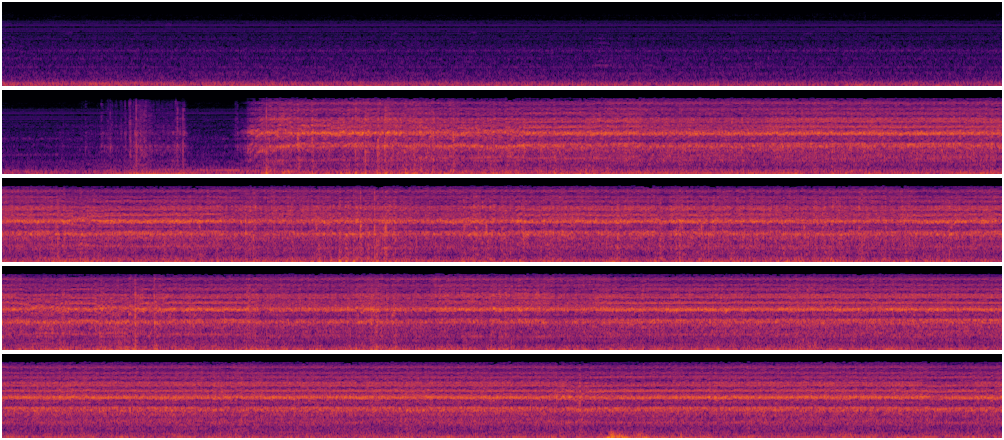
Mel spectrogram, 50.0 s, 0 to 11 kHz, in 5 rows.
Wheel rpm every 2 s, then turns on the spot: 0, 0, 0, 0, 0, 0, 100, 160, 160, 160, 160, 160, 160, 160, 160, 160, 160, 160, 160, 160, 160, 160, 160, 160, 160.
none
